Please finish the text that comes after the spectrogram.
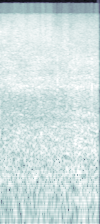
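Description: Butterflied lamb leg laid on a hot barbecue over direct high heat gives a loud, even, continuous sizzling hiss.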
